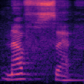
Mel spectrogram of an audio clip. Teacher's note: ஃபா சுக்குன் பிடிச்சு வந்திருக்கு ஹம்ஸ் உடைய சட்டம் காற்றை வெளிப்படுத்தி உச்சரிக்கணும்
